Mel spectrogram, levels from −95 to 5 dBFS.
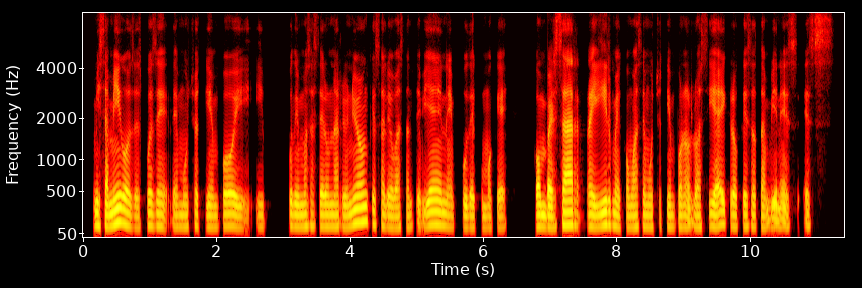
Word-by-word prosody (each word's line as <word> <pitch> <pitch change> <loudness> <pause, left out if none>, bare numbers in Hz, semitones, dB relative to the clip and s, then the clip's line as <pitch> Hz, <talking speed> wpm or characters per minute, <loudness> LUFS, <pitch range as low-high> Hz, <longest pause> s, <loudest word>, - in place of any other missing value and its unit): mis 120 -1 0
amigos 125 0 +5
después 115 +3 -2
de 115 -2 -1
de 110 - -3
mucho 110 +1 -3
tiempo, 110 +2 0
y 105 -1 -3
y 110 -1 -7 0.3
pudimos 115 0 0
hacer 115 -1 -1
una 115 0 +1
reunión 140 +8 +2
que 135 -3 -3
salió 110 -4 -1
bastante 110 +2 -4
bien, 125 0 +3
eh, 110 -1 -3
pude 105 -1 -1
como 105 0 -6
que - - -4 0.4
conversar, 115 +3 +4
reírme, 115 0 +2
como 110 0 -2
hace 115 +1 -3
mucho 110 0 -4
tiempo 110 0 -3
no 110 - +1
lo 110 - -1
hacía, 115 +1 +1
y - - +2
creo 115 -2 -1
que 115 - -3
eso 110 -1 -3
también - - -1
es - - -3
es, - - -7
115 Hz, 195 wpm, -24 LUFS, 110-120 Hz, 0.4 s, amigos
